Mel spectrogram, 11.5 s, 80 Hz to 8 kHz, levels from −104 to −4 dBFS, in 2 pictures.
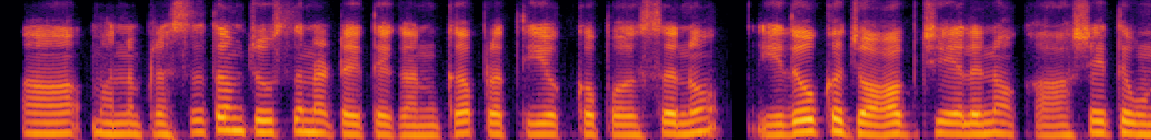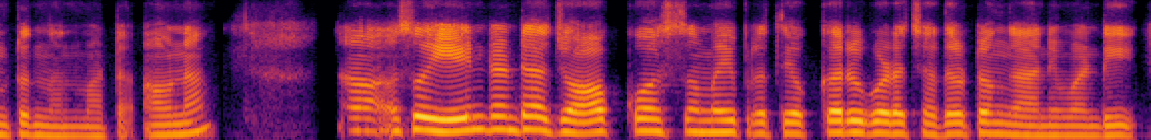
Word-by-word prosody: ఆహ్, 180 0 -1
మనం 175 -1 -3
ప్రస్తుతం 200 +6 -1
చూస్తున్నట్టైయితే 190 -5 -1
గనక 155 +1 -4 0.2
ప్రతి 175 0 -3
ఒక్క 170 - -5
పర్సను 175 +3 0 0.4
ఏదో 170 +4 +3
ఒక 215 - +1
జాబ్ 170 -1 +3
చేయాలని 180 -1 +1
ఒక - - -28
ఆశ 155 -2 -1
అయితే 190 0 -2
ఉంటుందనమాట. 145 -3 -5 0.2
అవునా? 165 +3 -1 0.8
ఆహ్, 220 0 -3
సో 245 - +5 0.2
ఏంటంటే 240 +1 +3
ఆ - - +2
జాబ్ 195 +2 +3
కోసమే 205 -1 0
ప్రతి 180 0 -3
ఒక్కరు 195 +2 +3
గూడా 185 -1 +4
చదవటం 180 +2 0
గానివ్వండి, 155 0 -2
180 Hz, 145 wpm, -25 LUFS, 165-195 Hz, 0.8 s, సో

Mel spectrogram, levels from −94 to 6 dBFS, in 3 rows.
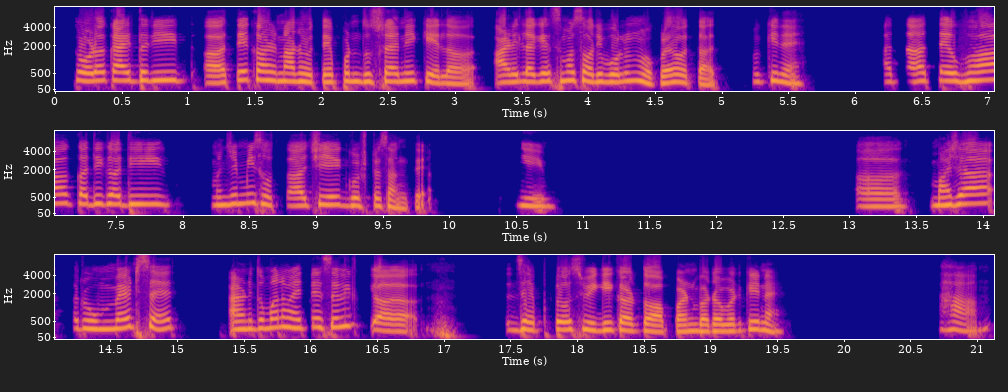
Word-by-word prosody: थोडं 265 0 +3
काहीतरी 275 +1 +2 0.2
अ, 205 0 +2
ते 285 0 +2
करणार 265 -4 +2
होते 225 -1 +2
पण 245 -1 +1
दुसऱ्यांनी 245 +2 +1
केलं 195 -5 +1 0.2
आणि 225 +3 +1
लगेच 250 +2 +1
मग 270 - +2
सॉरी 235 -3 +3
बोलून 230 +3 +1
मोकळे 200 -2 +2
होतात. 210 -7 0 0.3
हो 235 - -9
की 265 - +1
नाही? 205 -5 0 0.6
आता 235 +2 -3
तेव्हा 265 +4 +2
कधी-कधी 280 -1 +1 0.4
म्हणजे 260 +3 0
मी 315 +2 -2
स्वतःची 235 -1 -2
एक 265 -2 0
गोष्ट 235 -1 -1
सांगते, 200 -8 -2 0.5
की. 240 -3 -4 2.4
अ, 215 0 -2 0.3
माझ्या 285 +4 +4 0.3
रूममेट्स 270 +4 +2
आहेत 275 0 +1 0.4
आणि 250 +1 +2
तुम्हाला 295 +3 +1
माहिती 295 0 0
असेल 310 +3 +1 0.2
क - - 0
अ, 195 -4 +1 0.8
Zepto, 245 0 +2
Swiggy 230 -2 +2
करतो 210 -2 +3
आपण 185 +2 +1
बरोबर 195 +1 +2
की 250 - +3
नाही? 200 -4 -1 1.2
हां. 230 -2 -3
245 Hz, 135 wpm, -23 LUFS, 220-275 Hz, 2.4 s, माझ्या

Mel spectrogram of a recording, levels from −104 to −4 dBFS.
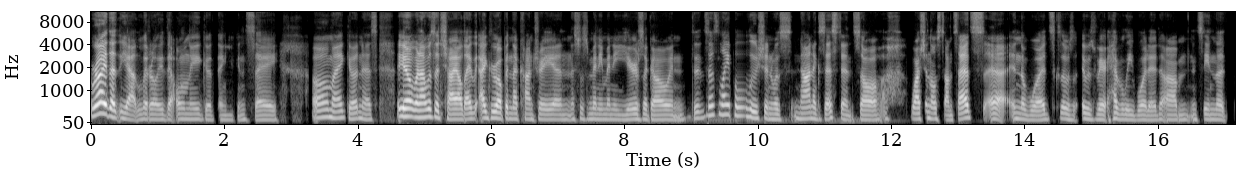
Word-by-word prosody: right, 300 +4 +12
that 210 -5 +7
yeah 175 -2 0
literally, 150 0 -3
the 150 +1 -5
only 155 0 -5
good 140 -1 -9
thing 140 - -11
you 135 -1 -14
can 145 - -12
say. 135 +1 -5 0.5
Oh 215 +2 0
my 190 -2 +1
goodness. 160 -4 -4 0.3
You 240 0 +7
know, 235 -1 +10
when 210 - +8
I 205 - +8
was 225 0 +2
a 205 - +4
child 150 -3 +4
I 160 +1 +2
I 185 - +4
grew 190 0 +1
up 175 0 +3
in 170 - 0
the 160 - -1
country, 150 -1 -4
and 145 -1 -5
this 150 - -10
was 155 -1 -10
many, 155 -1 -5
many 145 -1 -7
years 150 +2 -3
ago, 140 -1 -1
and 140 0 -6
th 185 +2 -6
this 270 +3 -2
light 285 -1 0
pollution 200 - -2
was 150 -3 -6
nonexistent, 165 -4 -2
so, 145 - -3 0.3
ugh, 170 - -10 0.3
watching 165 +3 0
those 160 -3 -4
sunsets 160 - +1
eh 365 - +1
in 170 - -5
the 155 - -2
woods 135 +2 -3
'cause 160 -4 -5
it - - -14
it 170 - -1
was 155 -3 -5
very 145 -1 -1
heavily 150 -5 -4
wooded, 135 0 -4
um, 140 -2 -3 0.2
and 145 0 -10
seeing 150 -1 -7
the 140 -5 -4
155 Hz, 215 wpm, -25 LUFS, 145-180 Hz, 0.5 s, right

